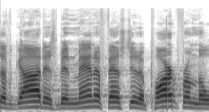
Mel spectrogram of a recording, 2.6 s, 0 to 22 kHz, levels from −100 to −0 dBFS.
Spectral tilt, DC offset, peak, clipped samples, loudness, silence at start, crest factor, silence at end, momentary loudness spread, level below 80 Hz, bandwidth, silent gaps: -5 dB/octave; under 0.1%; -6 dBFS; under 0.1%; -22 LUFS; 0 s; 18 dB; 0 s; 8 LU; -82 dBFS; 14 kHz; none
